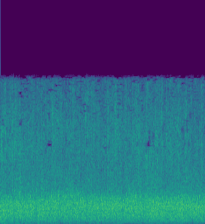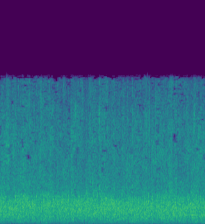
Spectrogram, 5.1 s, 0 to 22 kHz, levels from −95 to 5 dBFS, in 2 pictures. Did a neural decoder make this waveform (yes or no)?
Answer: no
